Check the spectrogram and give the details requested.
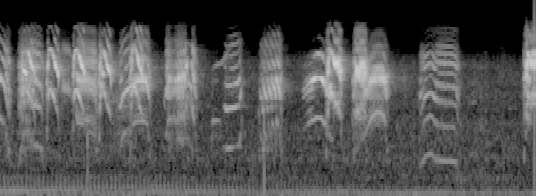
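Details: Parrots calling: a string of harsh, raspy squawks alternates with clear, curving whistled notes. The calls come in irregular bursts.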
